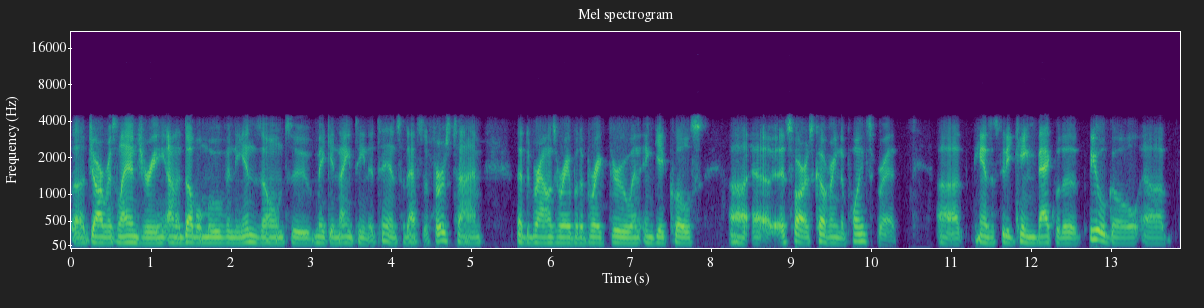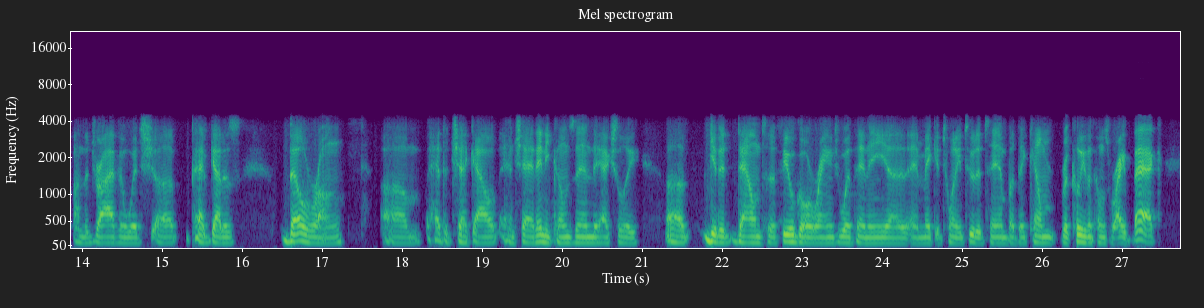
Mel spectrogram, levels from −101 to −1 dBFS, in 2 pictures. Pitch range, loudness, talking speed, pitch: 100-110 Hz, -27 LUFS, 220 wpm, 105 Hz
